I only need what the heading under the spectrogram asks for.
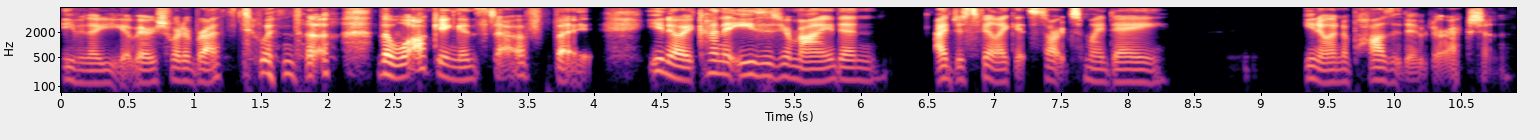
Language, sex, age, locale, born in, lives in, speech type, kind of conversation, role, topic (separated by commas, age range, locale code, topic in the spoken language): English, female, 45-49, en-US, United States, United States, conversation, podcast, guest, How do small daily habits impact your overall well-being?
